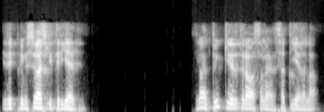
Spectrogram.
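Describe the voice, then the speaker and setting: A man preaching a sermon, dropping to quiet asides and then rising to loud, stressed lines, often checking that listeners follow. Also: a little fast. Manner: emphatic, swings from low asides to loud stressed phrases; questions the congregation often. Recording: dull lo-fi recording.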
